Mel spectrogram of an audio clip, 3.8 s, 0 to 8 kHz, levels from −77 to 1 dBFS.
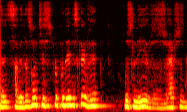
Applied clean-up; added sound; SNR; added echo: none; none; none; reverberation time 0.1 s.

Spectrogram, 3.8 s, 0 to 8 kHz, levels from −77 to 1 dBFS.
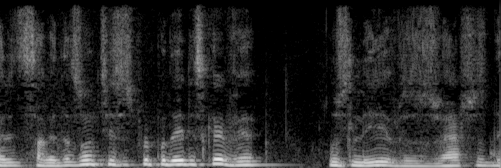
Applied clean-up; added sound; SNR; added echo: none; none; none; none.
